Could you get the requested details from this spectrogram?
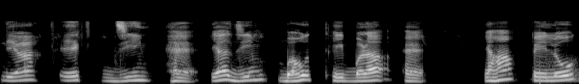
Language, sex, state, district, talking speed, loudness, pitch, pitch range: Hindi, male, Bihar, Lakhisarai, 145 wpm, -19 LUFS, 180 Hz, 160-205 Hz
